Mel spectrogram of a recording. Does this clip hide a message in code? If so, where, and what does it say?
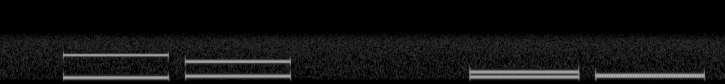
Yes: aircraft SELCAL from 0.6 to 7.0 s, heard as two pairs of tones. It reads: AS-CP BG-CD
